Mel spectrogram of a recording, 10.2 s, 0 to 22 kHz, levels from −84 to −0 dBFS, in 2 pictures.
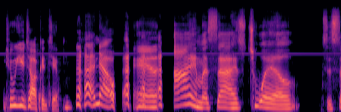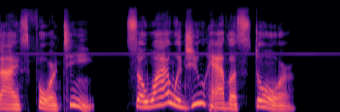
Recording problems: high-pitched whine; faint; throughout; 3 kHz, 30 dB below the speech

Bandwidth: 15.5 kHz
